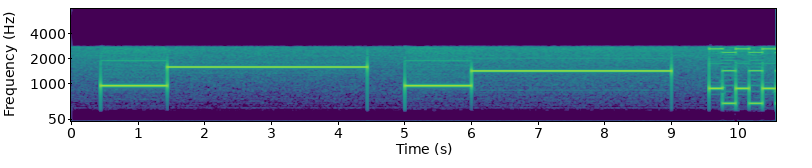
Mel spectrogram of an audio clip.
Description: Two-tone page, heard as a one-second tone, then a three-second tone, about 950 then 1600 Hz, about 950 then 1430 Hz, with noise. It is heard from 0.4 to 9.0 s.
